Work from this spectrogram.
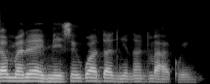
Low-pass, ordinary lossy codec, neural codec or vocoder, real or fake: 7.2 kHz; Opus, 32 kbps; autoencoder, 22.05 kHz, a latent of 192 numbers a frame, VITS, trained on one speaker; fake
